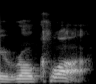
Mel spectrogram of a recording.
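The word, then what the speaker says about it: Wrocław: in the caligraph outsider your hometown of rutzlov yes of course the americans say roe claw for some of us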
